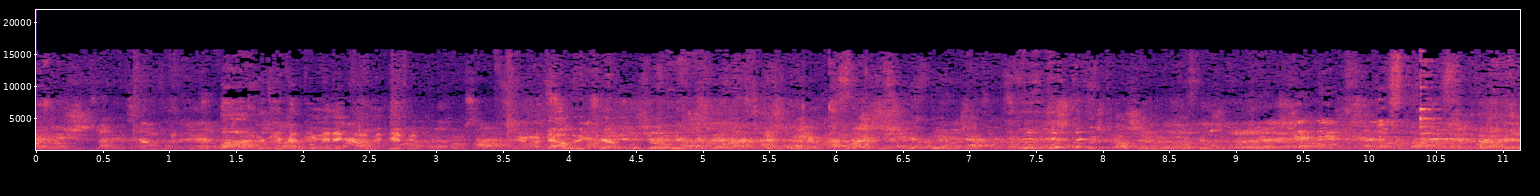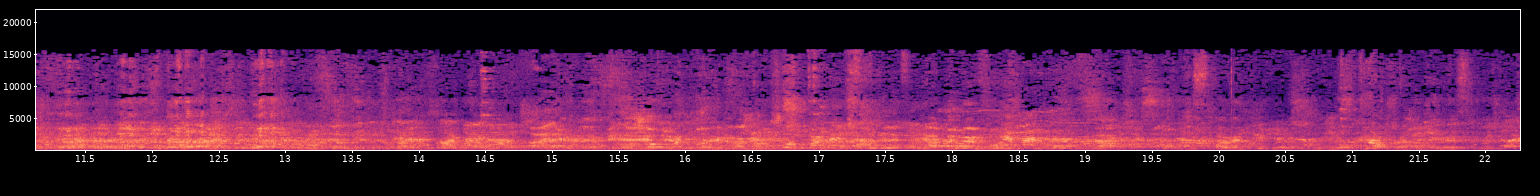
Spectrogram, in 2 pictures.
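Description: A crowd of men and women chatter loudly all around in a busy echoing hall.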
